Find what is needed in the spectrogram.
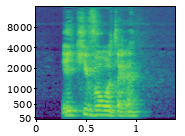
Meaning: first/second-person singular conditional of équivaloir
- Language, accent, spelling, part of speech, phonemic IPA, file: French, Canada, équivaudrais, verb, /e.ki.vo.dʁɛ/, LL-Q150 (fra)-équivaudrais.wav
